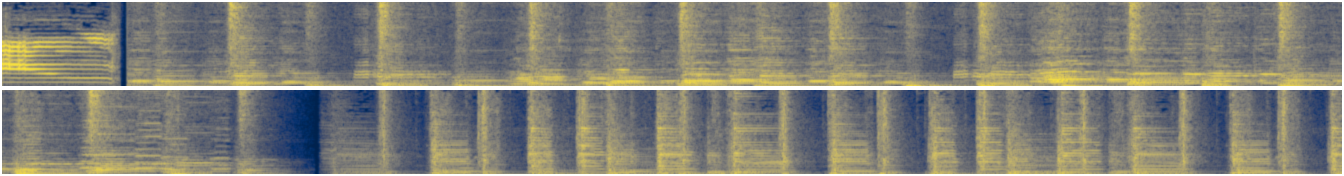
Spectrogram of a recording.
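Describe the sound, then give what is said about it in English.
A cat meows over a loud, busy musical jingle with a steady driving beat that runs continuously, pausing briefly before picking up again with sharp rhythmic hits. “So here, to those unknown strangers, is the cat's meow.”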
